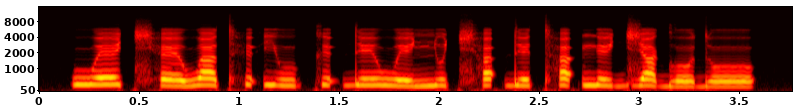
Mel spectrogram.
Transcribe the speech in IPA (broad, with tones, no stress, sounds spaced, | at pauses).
w ɛ˦ t͡ɕʰ ɛ˨ w ä˦˨ tʰ ɪ˦ ʔ j u˨ k ɪ˦ ʔ d e˦ w e˨ ɲ o˦˨ t͡ɕʰ ä˦ ʔ d e˦˨ tʰ ä˦ ʔ ŋ e˦˨ ɪ̯ d͡ʑ ä˦˨ ɡ o˨ d o˨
